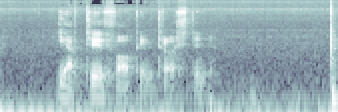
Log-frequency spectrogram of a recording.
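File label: "trustin", slang; Ah huvnae seen ye aboot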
